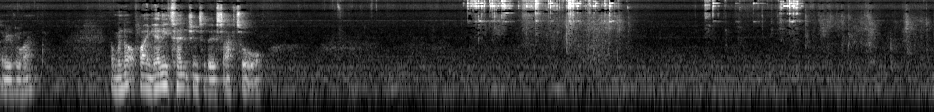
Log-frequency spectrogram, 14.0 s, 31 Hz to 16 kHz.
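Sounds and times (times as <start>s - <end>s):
low hum: 3.9s - 13.0s
scissors jingling and clinking: 7.0s - 9.4s, 10.6s - 12.2s.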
